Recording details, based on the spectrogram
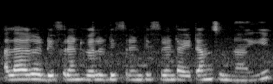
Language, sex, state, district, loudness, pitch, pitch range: Telugu, female, Andhra Pradesh, Sri Satya Sai, -15 LUFS, 215 Hz, 215-225 Hz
